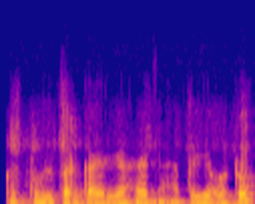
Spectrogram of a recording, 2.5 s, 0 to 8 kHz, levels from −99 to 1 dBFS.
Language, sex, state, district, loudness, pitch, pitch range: Hindi, male, Bihar, Gaya, -21 LUFS, 130 Hz, 125-145 Hz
